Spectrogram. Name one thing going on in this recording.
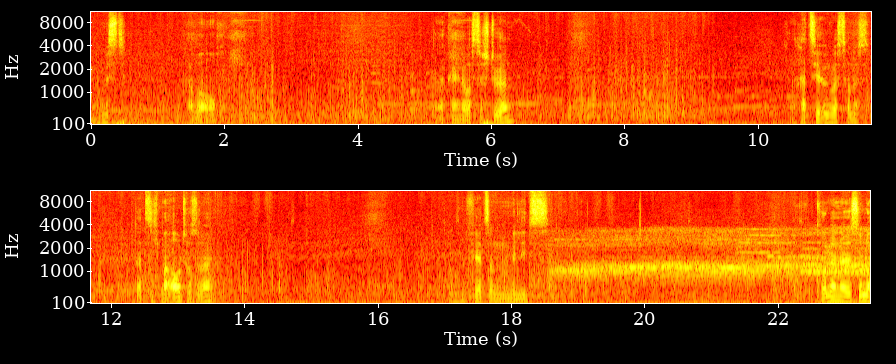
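Wind rushes past a parachute steadily.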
